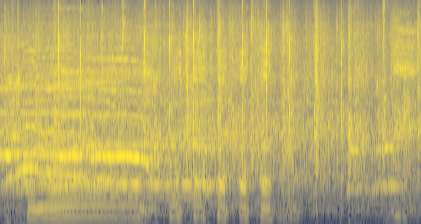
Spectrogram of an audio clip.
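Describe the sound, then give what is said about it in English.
An audience cheers and applauds for mothers at a Mother's Day gathering. Dense, sustained clapping is mixed with scattered whoops and crowd voices. “If you are next to the world's greatest mom, why don't you make some noise and give it up for”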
